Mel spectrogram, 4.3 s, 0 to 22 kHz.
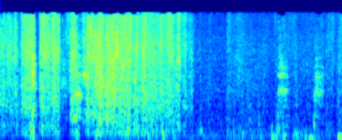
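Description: Crinkling rustle of 10-inch flexible air ducting being opened up and stretched out by hand. The rustle is loudest for the first two seconds or so, then dies down to a few scattered light knocks and rustles.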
